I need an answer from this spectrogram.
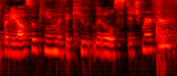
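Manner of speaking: usual speaking voice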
